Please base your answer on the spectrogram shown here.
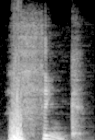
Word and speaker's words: think: A pronúncia do th. Olha só como isso fica em algumas outras palavras. Think, pensar.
